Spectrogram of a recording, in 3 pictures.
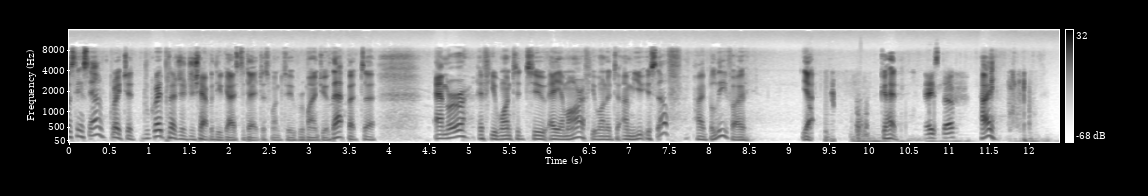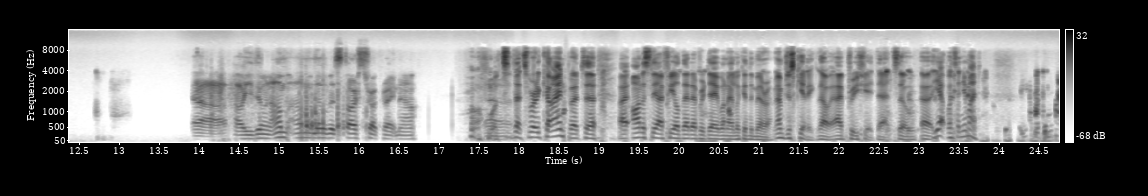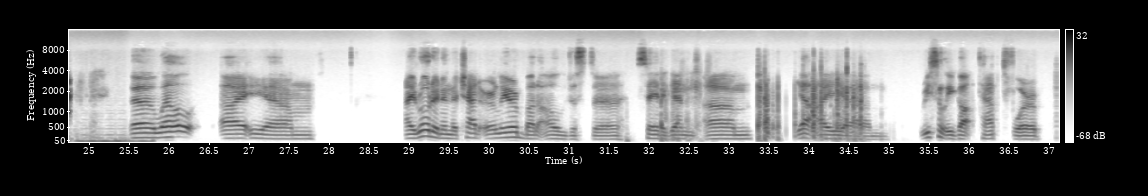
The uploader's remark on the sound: Freedomain Call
